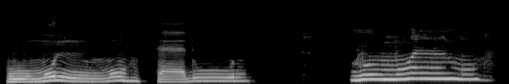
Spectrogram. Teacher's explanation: Jangan keras karena dalnya Arab itu lembut, nggak seperti D-nya kita yang keras. Ya keras, dal Arab itu keras karena syiddah, tapi nggak sekeras Indonesia.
